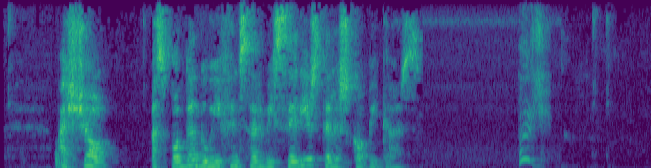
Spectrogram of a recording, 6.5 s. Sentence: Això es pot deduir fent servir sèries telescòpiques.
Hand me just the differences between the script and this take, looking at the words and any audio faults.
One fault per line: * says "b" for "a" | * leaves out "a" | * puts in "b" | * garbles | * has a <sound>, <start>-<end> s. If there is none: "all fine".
* has a sneeze, 5.2-5.5 s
